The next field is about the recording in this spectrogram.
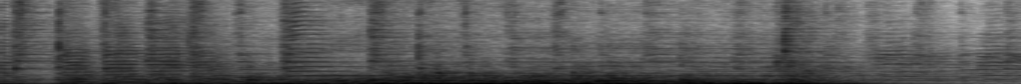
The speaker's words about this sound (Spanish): El estudio está escasamente iluminado mientras abro la enorme puerta de metal.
